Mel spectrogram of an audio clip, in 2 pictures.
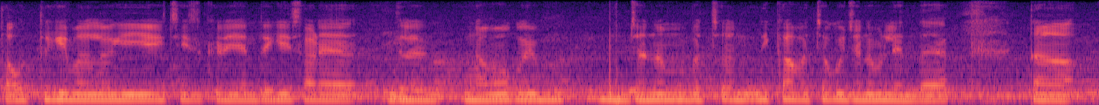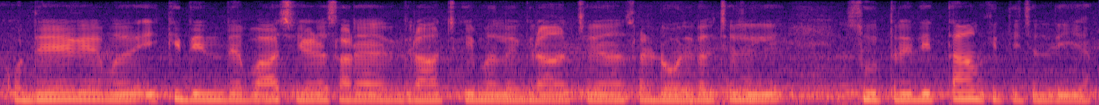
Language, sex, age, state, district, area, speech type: Dogri, male, 18-30, Jammu and Kashmir, Udhampur, urban, spontaneous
